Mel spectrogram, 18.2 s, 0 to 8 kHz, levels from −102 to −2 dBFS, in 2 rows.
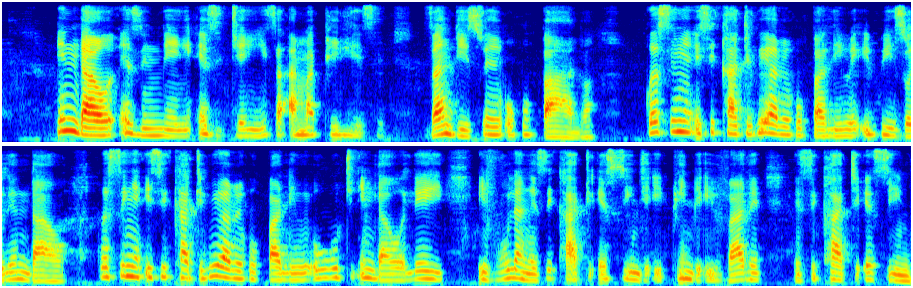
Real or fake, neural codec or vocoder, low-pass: fake; codec, 44.1 kHz, 3.4 kbps, Pupu-Codec; 7.2 kHz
